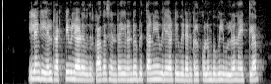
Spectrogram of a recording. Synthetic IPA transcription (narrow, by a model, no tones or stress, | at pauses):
ʔɪlɐŋɡɪjɪlɾɐk̚ʈiʋɪlɐjaːɽɯʋɐðɐrkaːɣɐsɛndrɐɪɾɐɳɖɯbɪɾɪt̪ːaːnɪjɐʋɪlɐjaːʈːiʋiːɾɐɾɣɐɭkɔɽɯmbɯʋɪlʋɯɭːɐnɐɪʈ̚kɪɭɐb̚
